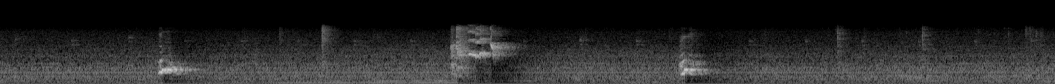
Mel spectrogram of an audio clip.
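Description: A pet animal's short calls, three brief ones a couple of seconds apart, the middle one longer and higher-pitched.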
